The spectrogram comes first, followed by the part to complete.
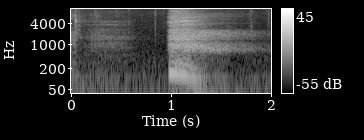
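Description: A person's long, exasperated sigh about a second in, breathy and falling in pitch as it fades.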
